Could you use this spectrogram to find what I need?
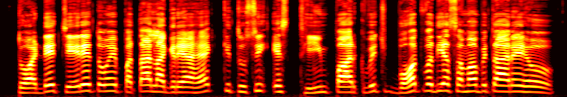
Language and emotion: Punjabi, happy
